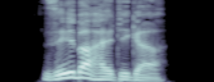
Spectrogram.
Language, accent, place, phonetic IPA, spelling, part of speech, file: German, Germany, Berlin, [ˈzɪlbɐˌhaltɪɡɐ], silberhaltiger, adjective, De-silberhaltiger.ogg
- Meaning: 1. comparative degree of silberhaltig 2. inflection of silberhaltig: strong/mixed nominative masculine singular 3. inflection of silberhaltig: strong genitive/dative feminine singular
